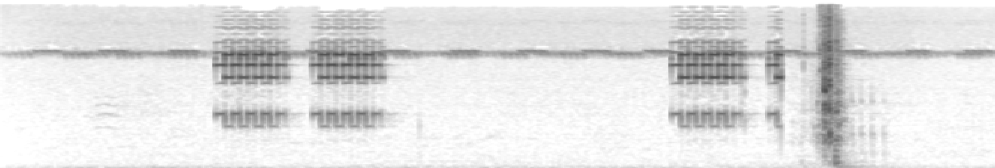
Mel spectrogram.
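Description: A telephone ringing at home in the evening: two long double rings, then a clipped ring, ending in a sharp clunk, over a steady high background tone. No voices.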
